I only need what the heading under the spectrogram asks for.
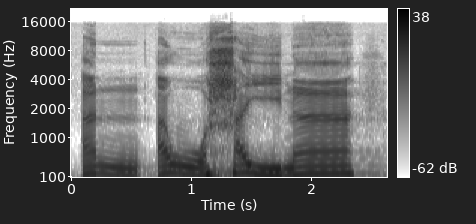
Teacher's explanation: Berikutnya nun sukun bertemu hamzah sama idhar halqi, nun sukun atau tanwin yang bertemu dengan huruf hamzah. Idhar halqi nun sukun dibaca jelas tanpa mendengung.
